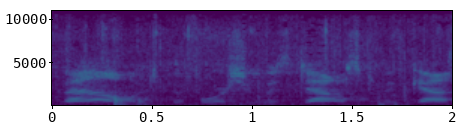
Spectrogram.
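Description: A faint, high-pitched voice in short, wavering sounds, repeated several times about half a second apart.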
